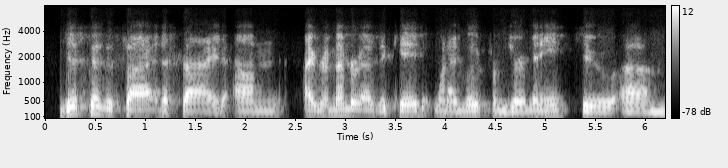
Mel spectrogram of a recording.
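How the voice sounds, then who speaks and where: Hardly pausing, a man with a Midwestern US accent speaks at medium pitch with fairly even intonation. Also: moderate pace. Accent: General American, Midwest. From Detroit, Michigan (Filipino family). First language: not English (childhood). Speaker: management trainer. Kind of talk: online workshop presentation. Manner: casual, with many fillers.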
